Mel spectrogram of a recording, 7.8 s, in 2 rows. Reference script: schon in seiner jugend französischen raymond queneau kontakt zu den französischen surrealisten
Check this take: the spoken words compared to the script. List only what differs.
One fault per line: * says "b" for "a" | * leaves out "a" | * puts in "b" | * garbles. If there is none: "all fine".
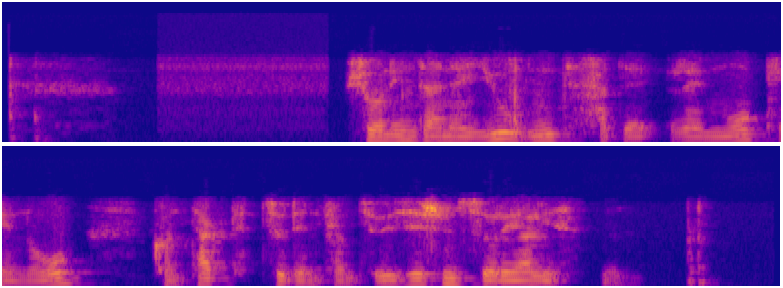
* says "hatte" for "französischen"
